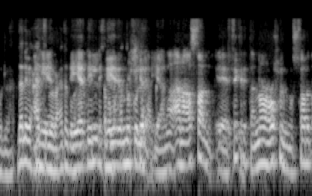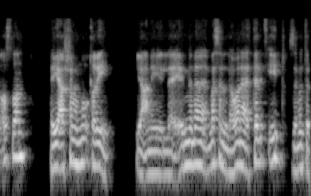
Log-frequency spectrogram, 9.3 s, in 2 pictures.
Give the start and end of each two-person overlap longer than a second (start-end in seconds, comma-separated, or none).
0.5-2.4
